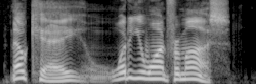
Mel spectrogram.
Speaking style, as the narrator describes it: asked Larissa hesitantly

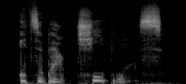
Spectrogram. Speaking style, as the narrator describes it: whispered Marcel

